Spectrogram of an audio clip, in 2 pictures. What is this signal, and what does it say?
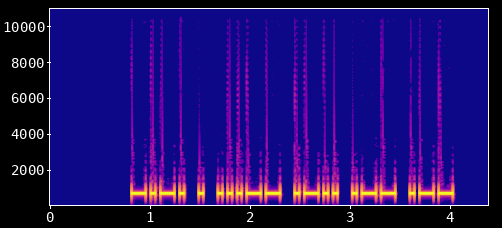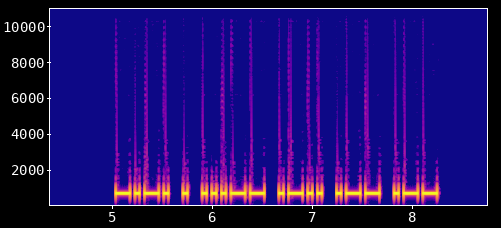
Morse code, heard as a keyed tone, about 25 wpm, 700 Hz. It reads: CE3LWW CE3LWW
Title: DXCC-100 Call Signs - 6 Characters - Repeated 3x - 25wpm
